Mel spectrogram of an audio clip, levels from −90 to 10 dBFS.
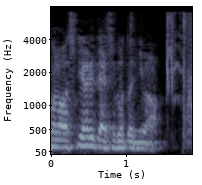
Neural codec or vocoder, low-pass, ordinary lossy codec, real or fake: codec, 16 kHz, 4 kbps, FreqCodec, smaller model; 7.2 kHz; MP3, 32 kbps; fake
